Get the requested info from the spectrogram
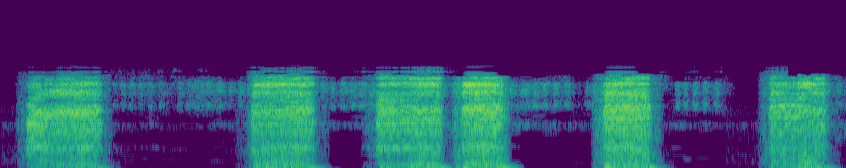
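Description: Eurasian magpie giving harsh calls close to the microphone: six loud calls, each about half a second long and roughly a second apart, with fainter chatter between them.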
